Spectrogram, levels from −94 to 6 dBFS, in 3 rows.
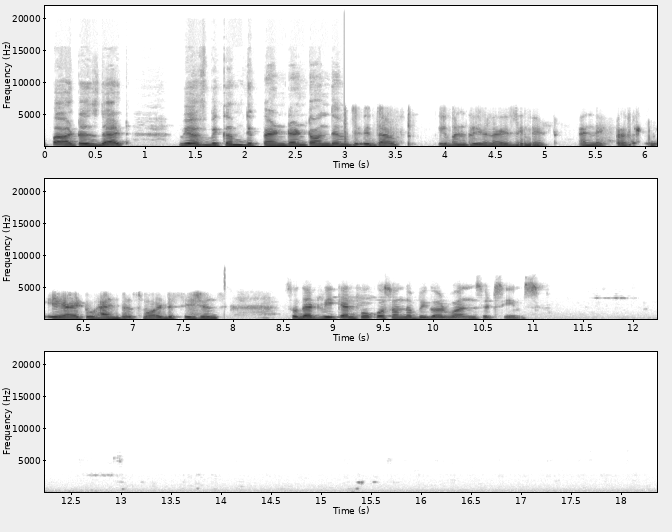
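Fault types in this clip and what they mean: Call bitrate drop: from 3.01 s to the end, the encoder is starved of bits. The sound turns coarse and watery and the top end is cut above 4 kHz instead of reaching 20 kHz, consistent with a fall from about 40 to 7 kbps, bottoming out for 4.4 s.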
